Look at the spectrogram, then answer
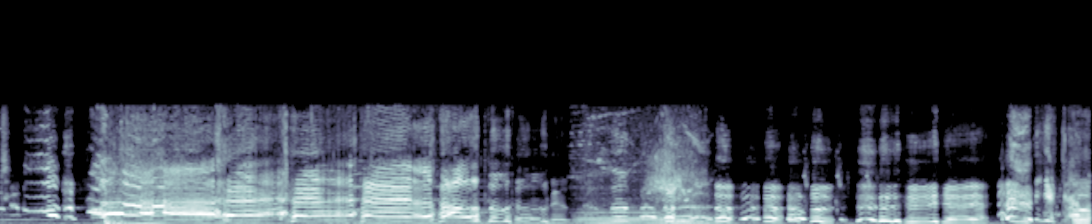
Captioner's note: bawling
